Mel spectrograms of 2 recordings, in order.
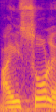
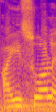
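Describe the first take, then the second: First: The middle is said 'zo', with no w sound. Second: The middle is said 'zwa', with a w sound. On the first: The letters aw are read as one single letter. The speaker calls it right. "മിസോകൾ ഇത് ഉച്ചരിക്കുന്നത് ഐസോൾ എന്നാണ്" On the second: It is read letter by letter from the spelling. The speaker calls it wrong. "ഐസ്വാൾ എന്നാണ് ഞാൻ പറയുന്നത്"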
